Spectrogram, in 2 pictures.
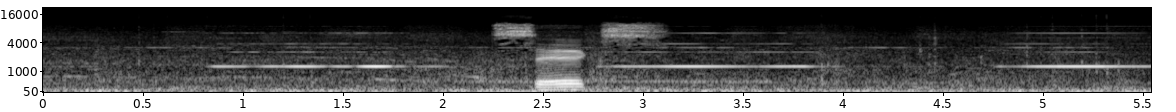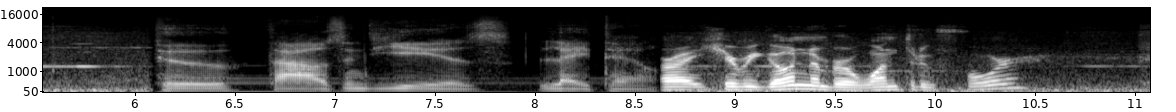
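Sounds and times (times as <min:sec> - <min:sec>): low store hum: 0:00.0 - 0:11.0.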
